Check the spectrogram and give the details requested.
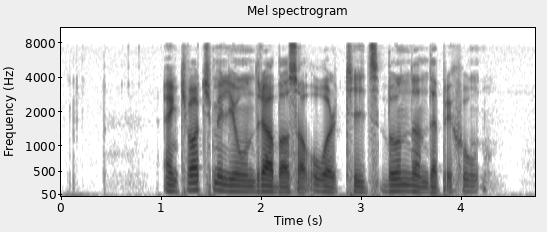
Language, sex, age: Swedish, male, 25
